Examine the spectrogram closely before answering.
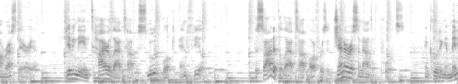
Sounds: speech, music

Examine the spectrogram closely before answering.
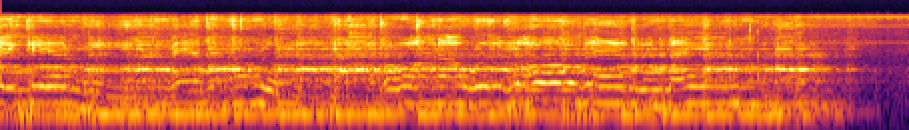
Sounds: male singing, music

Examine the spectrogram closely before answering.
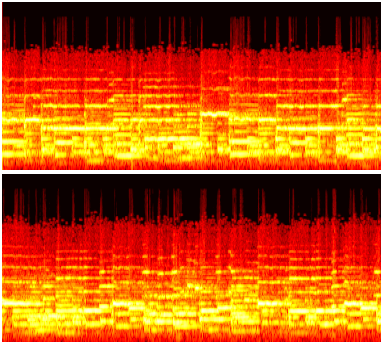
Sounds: music, musical instrument

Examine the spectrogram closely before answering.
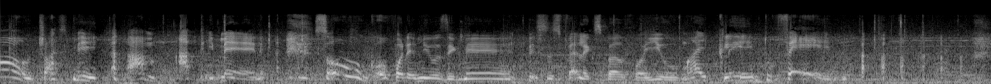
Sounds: speech

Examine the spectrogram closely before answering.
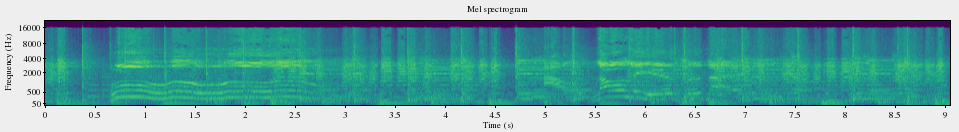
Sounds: music, musical instrument, guitar

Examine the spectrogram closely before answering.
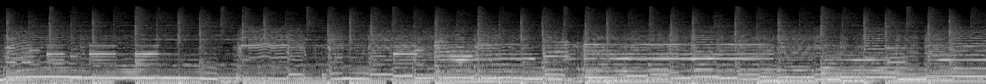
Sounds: strum, music, plucked string instrument, musical instrument, acoustic guitar, guitar

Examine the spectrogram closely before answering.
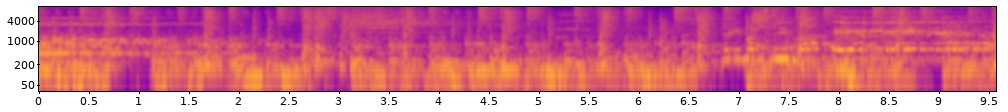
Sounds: music

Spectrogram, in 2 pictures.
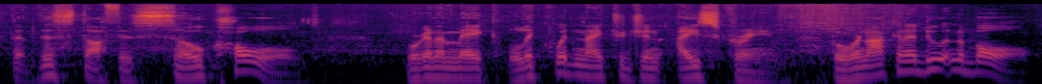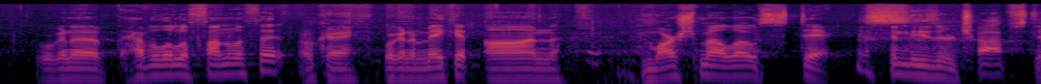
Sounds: speech

